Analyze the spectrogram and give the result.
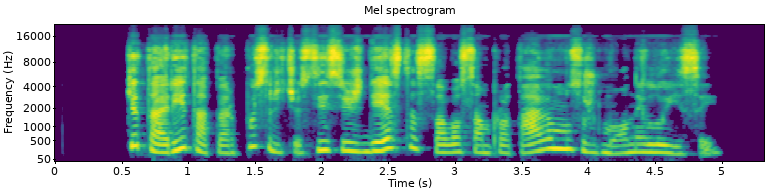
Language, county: Lithuanian, Klaipėda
